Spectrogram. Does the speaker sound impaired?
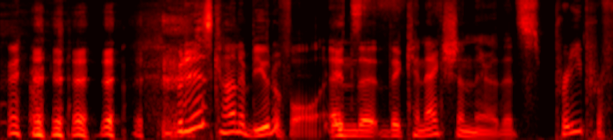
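No.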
